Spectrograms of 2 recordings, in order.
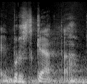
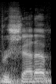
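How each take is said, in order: First: The middle consonant is a k sound. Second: The middle consonant is not a k sound. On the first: This is the Italian way of saying it. The speaker calls it right. "With a K, bruschetta" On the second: This is the American way of saying it. The speaker calls it wrong. "the American pronunciation people say bruschetta"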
